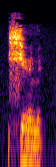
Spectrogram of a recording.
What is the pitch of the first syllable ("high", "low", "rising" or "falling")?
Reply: low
